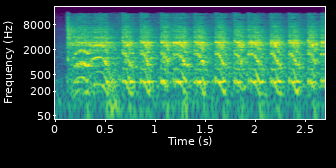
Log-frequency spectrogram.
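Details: Isuzu Panther diesel from Rembang, first start after rebuild for blow-by with cast cylinder liners: brief crank, catches at once and settles into an even, steady idle. Healthy start.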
